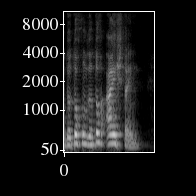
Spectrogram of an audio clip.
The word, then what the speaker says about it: Einstein: o meu nome é Einstein." Eh, porque nos Estados Unidos o e I faz o som do I.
